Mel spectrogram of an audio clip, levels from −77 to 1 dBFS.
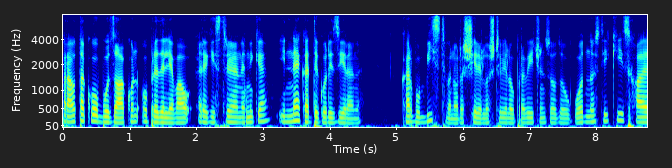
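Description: At 2.72 to 2.74 s the speech jumps abruptly forward with no gap, losing roughly 0.4 s. This skip ahead happened because that stretch was dropped while later audio was already queued. From 4.59 to 6.64 s the talking sounds hurried but keeps its pitch, running about 7% fast. This is a jitter buffer speed-up, which trimmed roughly 150 ms of pitch periods to shed excess delay.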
